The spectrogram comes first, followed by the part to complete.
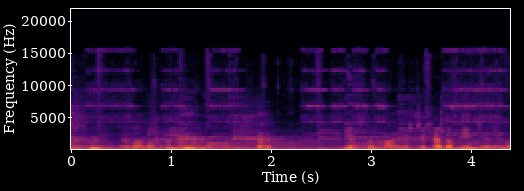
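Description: Quieter talk from people nearby over background music, with no single loud event.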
